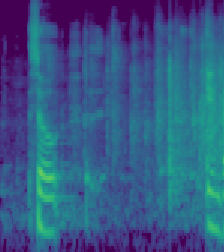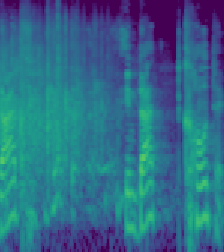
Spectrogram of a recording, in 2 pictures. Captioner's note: audience claps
